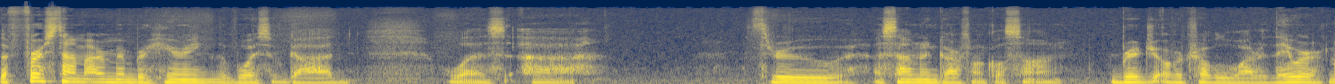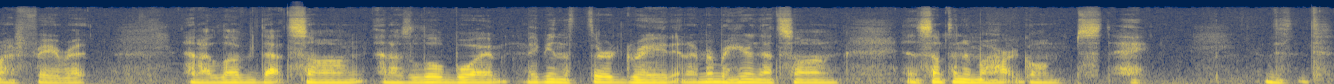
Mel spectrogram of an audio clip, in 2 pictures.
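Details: Stuttering in an adult male singer-songwriter; it began in first grade when his parents divorced and goes away when he sings.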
